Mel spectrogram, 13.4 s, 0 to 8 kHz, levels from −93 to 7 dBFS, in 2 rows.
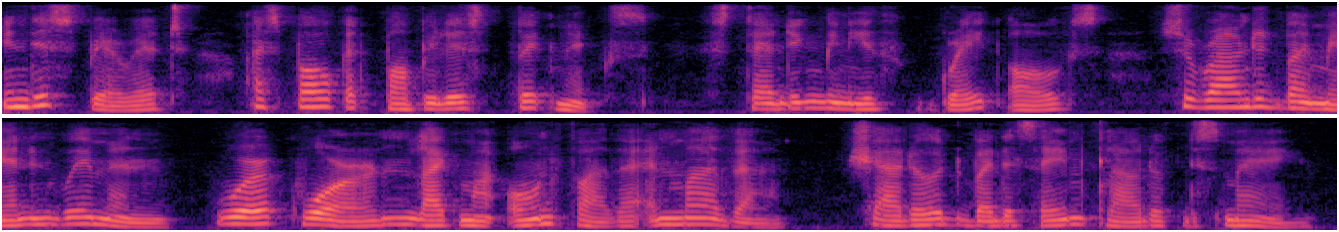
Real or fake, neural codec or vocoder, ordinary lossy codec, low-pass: fake; vocoder, 22.05 kHz, 80 mel bands, WaveNeXt; AAC, 48 kbps; 7.2 kHz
